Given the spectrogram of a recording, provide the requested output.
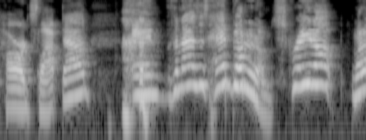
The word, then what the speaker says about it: Thanasis: Was it Thanasis? Is that how you say his name?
